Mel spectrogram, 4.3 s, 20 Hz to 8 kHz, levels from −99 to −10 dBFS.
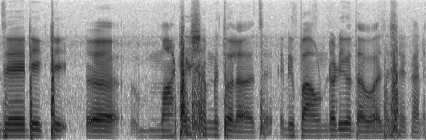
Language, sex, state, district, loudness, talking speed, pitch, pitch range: Bengali, male, West Bengal, Malda, -21 LUFS, 180 wpm, 120 Hz, 115-125 Hz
